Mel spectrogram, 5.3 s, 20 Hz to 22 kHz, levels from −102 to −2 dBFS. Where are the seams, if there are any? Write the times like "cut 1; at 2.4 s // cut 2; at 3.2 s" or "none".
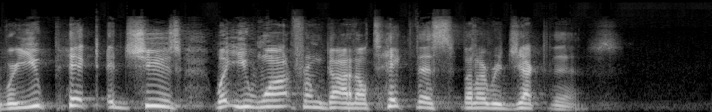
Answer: none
